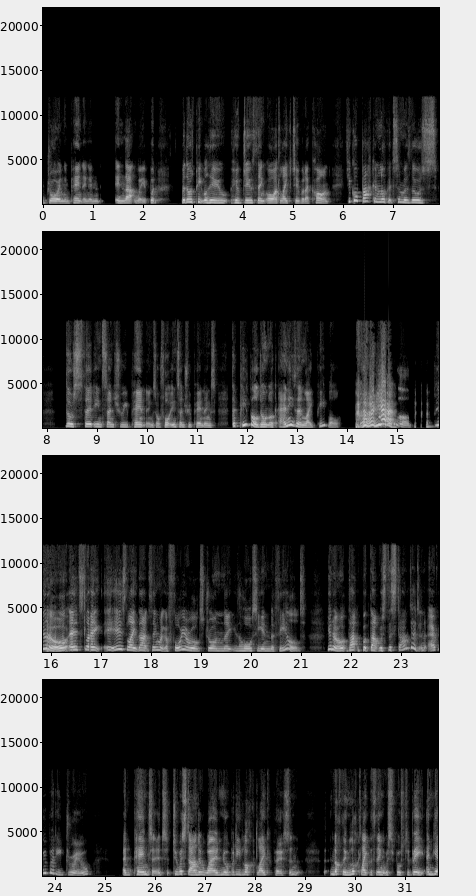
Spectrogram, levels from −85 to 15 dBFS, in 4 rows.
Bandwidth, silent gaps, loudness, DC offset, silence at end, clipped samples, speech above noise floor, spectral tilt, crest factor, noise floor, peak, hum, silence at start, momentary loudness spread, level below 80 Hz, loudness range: 12.5 kHz; none; -18 LUFS; under 0.1%; 0 s; under 0.1%; 52 dB; -4 dB/octave; 18 dB; -70 dBFS; 0 dBFS; none; 0 s; 12 LU; -68 dBFS; 7 LU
